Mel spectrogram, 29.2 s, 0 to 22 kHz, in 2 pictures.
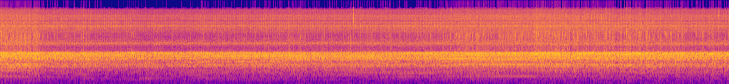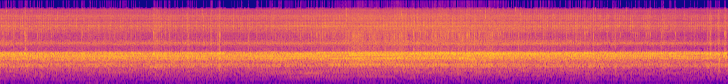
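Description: Dirt modified race car's V8 engine, heard from an onboard camera at racing speed, loud and continuous. The engine pitch rises and falls slightly through the laps.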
